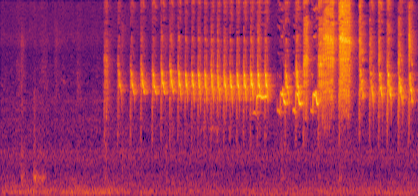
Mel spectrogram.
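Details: A grey-cheeked bulbul, known locally as cucak jenggot, sings energetically: a long, even series of rapid chirps about eight per second, then twisting whistled notes, a harsh burst and more quick chirps.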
